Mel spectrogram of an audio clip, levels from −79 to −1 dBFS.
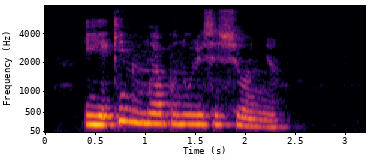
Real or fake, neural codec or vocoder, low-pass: real; none; 7.2 kHz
